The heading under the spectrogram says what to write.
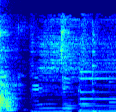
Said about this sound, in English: Right, okay, so now I'm going to take the ice and I've got a mixing glass. I'm going to put that all in there, like that.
